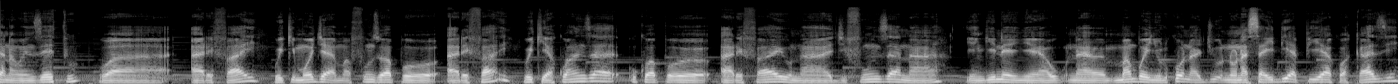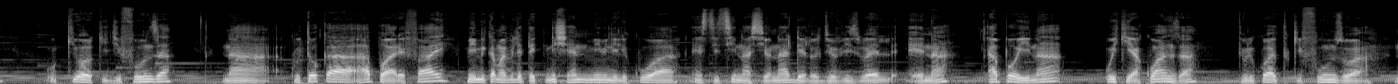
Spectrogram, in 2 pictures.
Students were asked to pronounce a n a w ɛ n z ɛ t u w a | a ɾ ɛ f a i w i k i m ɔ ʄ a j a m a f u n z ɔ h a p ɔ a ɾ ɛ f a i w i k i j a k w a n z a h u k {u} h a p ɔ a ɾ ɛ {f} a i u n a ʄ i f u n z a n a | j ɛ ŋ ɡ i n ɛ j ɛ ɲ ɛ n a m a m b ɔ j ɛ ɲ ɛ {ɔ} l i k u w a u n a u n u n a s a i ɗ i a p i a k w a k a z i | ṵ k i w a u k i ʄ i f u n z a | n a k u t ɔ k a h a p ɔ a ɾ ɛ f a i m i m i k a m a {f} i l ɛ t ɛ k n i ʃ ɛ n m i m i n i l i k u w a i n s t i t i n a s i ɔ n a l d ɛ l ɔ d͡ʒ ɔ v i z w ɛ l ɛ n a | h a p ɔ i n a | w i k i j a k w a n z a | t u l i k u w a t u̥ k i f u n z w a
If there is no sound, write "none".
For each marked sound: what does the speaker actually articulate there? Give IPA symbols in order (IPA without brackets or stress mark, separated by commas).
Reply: ɔ, f, u, v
